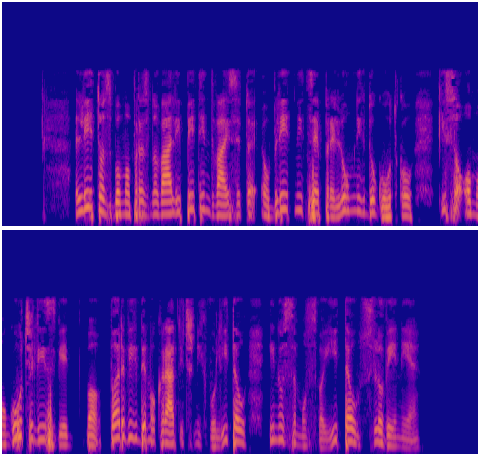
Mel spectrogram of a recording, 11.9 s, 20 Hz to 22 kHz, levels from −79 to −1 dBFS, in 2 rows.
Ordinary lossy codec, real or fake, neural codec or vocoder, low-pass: MP3, 32 kbps; real; none; 7.2 kHz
